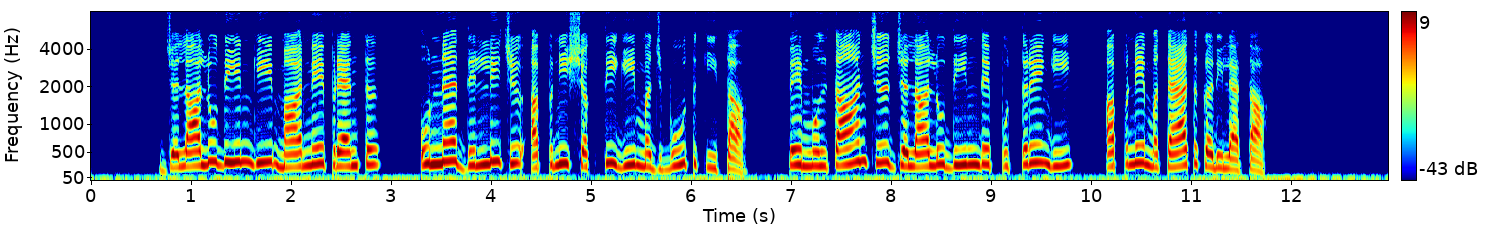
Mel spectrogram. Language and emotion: Dogri, neutral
